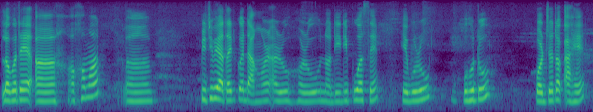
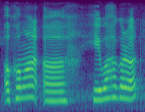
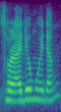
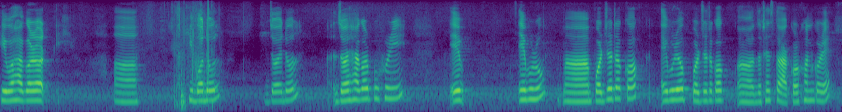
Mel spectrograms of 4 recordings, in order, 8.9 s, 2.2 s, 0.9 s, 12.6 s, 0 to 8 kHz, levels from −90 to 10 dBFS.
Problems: constant background noise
